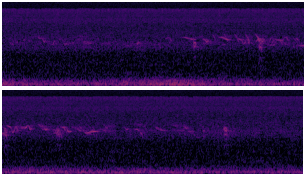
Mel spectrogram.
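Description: A bird singing faintly: a rapid, jumbled run of short high chirps starting about two seconds in and lasting about three seconds, over a low steady rumble.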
